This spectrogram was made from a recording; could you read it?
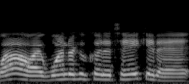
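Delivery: extremely sassy, cheeky delivery. Retelling a movie scene where a character answers: imitating a sassy line. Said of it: "the sassiest way possible".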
